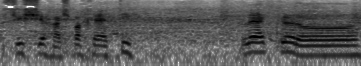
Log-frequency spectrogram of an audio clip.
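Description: A chatty, upbeat Dutch man in his thirties talks to a camera held at arm's length while he walks outdoors through a busy theme park. His voice sits a little high for a man. Music plays clearly in the background. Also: fairly even intonation, drawn-out words, low-quality recording. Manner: chatty, upbeat, many fillers. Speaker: vlogger. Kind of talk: casual travel vlog. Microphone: action camera at arm's length. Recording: music clearly heard behind.

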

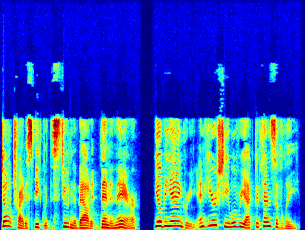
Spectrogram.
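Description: A woman narrates a teacher-training video in a calm, instructive voice. Her intonation moves a lot, and her tone is mellow. The recording sounds dull and lo-fi. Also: medium pitch, moderate pace. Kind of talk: scripted narration.

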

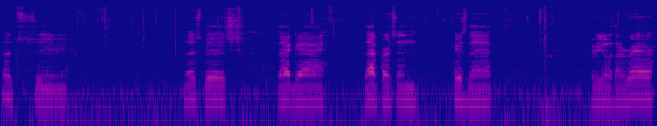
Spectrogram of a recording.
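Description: A man's voice: medium pitch, little pitch movement, slow pace, pauses often, background noise. A man hosting a casual unboxing video, rambling and muttering to himself, often unsure how to say things. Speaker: channel host opening card packs.

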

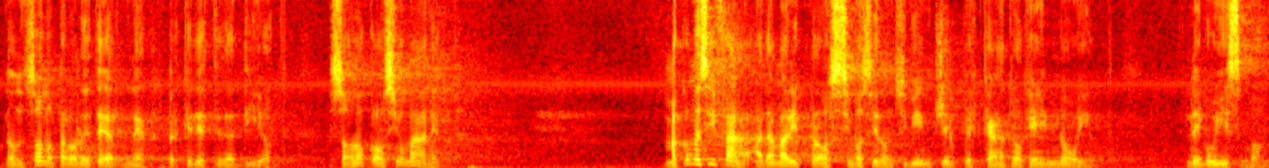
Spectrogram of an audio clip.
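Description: A man's voice: medium pitch, animated, a little slow, pauses often, fairly bright tone, a little hiss or hum. A man, a priest, preaching an impassioned sermon in a church, firing rhetorical questions at the congregation. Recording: echoey church with long reverb.

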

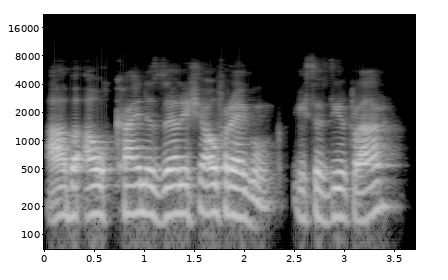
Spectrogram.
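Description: Man voicing a gruff old village doctor, gravelly, slow and brusque, dull lo-fi sound. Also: a little high, fairly even intonation. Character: grumpy, knowing old male village doctor.

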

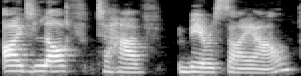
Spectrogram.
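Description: Bright-voiced woman hosting a video call. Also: lowish voice. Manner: chatty, joking, quick asides. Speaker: podcast host.

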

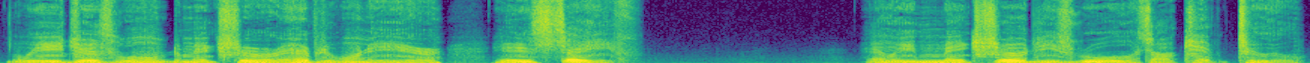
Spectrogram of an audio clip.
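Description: A man playing a cool, swaggering animatronic alligator rockstar in an ASMR roleplay, gravelly and coaxing, as if talking to a child. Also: low voice, expressive, noisy background, full character voice. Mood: coaxing, searching. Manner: slow, coaxing, addressing a child listener. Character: cool, swaggering male animatronic alligator rockstar guarding his golf course.

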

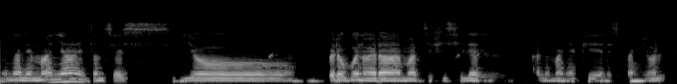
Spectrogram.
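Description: In a small room at home, a young man from southern France, French by birth and studying Spanish, responds to an interviewer over a video call. His low voice is a little mellow, and his speech is halting, broken by frequent pauses while he finds the right words. Recorded dry on a laptop webcam, the sound is dull and lo-fi.

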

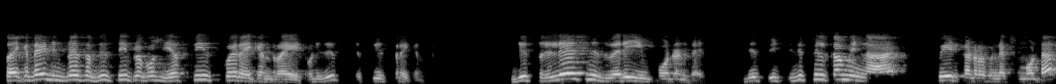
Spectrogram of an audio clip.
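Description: A male engineering lecturer with an Indian English accent leads a classroom lesson in a fairly high voice. He keeps repeating key phrases and asks the class questions that he then answers himself. The recording sounds thin and tinny, like a phone line.

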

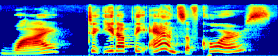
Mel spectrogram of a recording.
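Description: A woman leads a children's phonics read-aloud, speaking deliberately and sounding out letters and words for young listeners. Her voice sits high, sing-song and fairly bright.

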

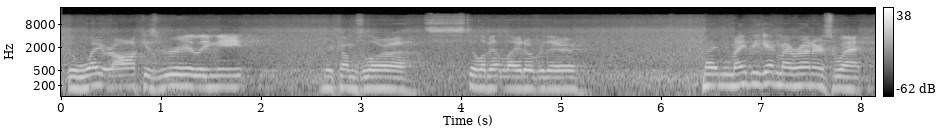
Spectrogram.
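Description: In a rock cave with running water, a young adult vlogger speaks into a handheld camera with a high voice, a level tone and a slightly slow pace. His casual, awed remarks and exclamations bounce around the cave, muffled by echo and loud water noise.

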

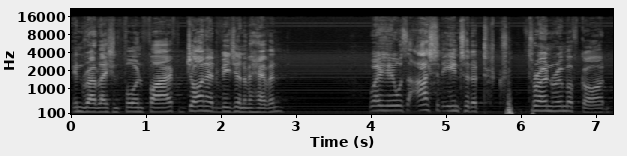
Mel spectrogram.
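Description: A man delivers a sermon from a lectern microphone in a church sanctuary, measured and emphatic as he builds his points. His slightly high voice is bright and ringing with fairly even intonation. Long reverb trails each phrase, and a low mains hum sits underneath.

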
